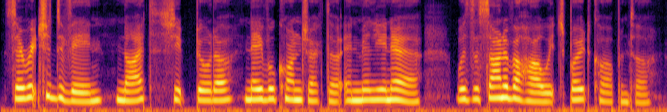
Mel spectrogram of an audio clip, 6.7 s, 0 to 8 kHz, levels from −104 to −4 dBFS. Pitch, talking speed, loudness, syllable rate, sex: 225 Hz, 155 wpm, -16 LUFS, 5.2 syllables/s, female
